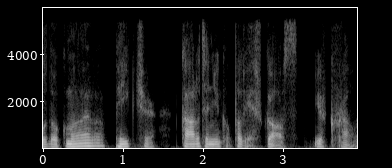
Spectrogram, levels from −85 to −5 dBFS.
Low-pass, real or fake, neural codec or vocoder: 5.4 kHz; fake; codec, 16 kHz in and 24 kHz out, 0.4 kbps, LongCat-Audio-Codec, fine tuned four codebook decoder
